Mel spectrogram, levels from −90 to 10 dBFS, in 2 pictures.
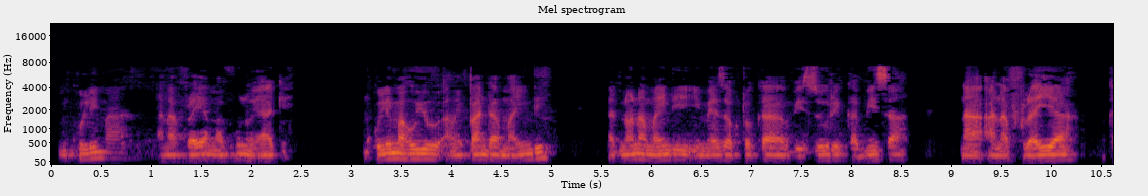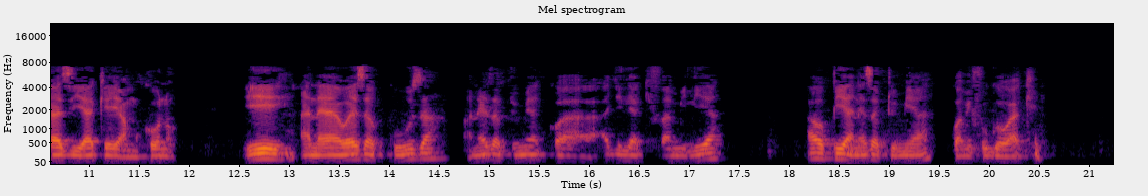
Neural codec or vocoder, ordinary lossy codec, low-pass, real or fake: none; MP3, 32 kbps; 7.2 kHz; real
